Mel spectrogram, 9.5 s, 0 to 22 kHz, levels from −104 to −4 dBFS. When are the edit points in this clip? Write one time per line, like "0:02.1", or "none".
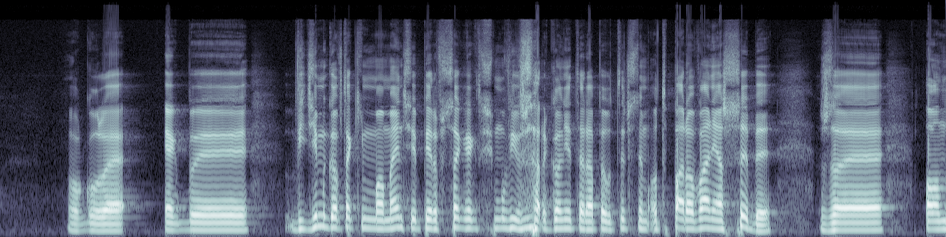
0:02.9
